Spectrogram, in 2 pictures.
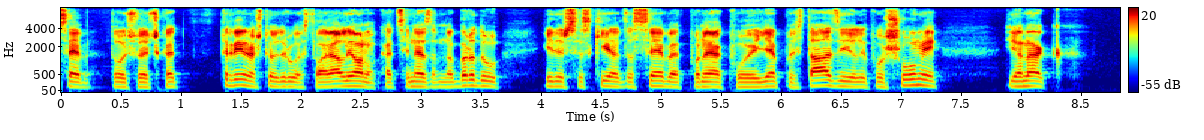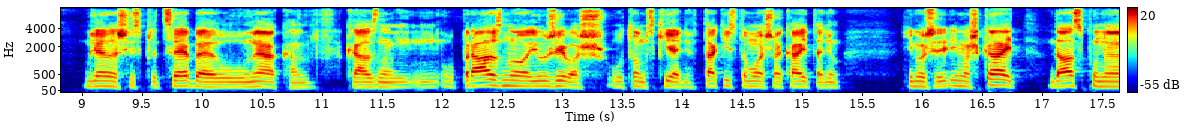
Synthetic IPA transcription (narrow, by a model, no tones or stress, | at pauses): sebet̪o̞t͡ɕuɾe̞t͡ɕkad̪ | t̪ɾeniːɾaʃt̪oed̪ɾuɡest̪ʋaːɾalio̞nokad̪sine̞znamnabr̩d̪u | id̪eʃse̞skijat̪zase̞be̞po̞nekakʋoʎe̞pojst̪aːziilipo̞ʃuːmi | ionak | ɡle̞d̪aʃispɾed̪se̞be̞unekakʰakaznaupɾaːznoiuʒiːʋaʃut̪o̞mskijaɲut̪akist̪o̞moʒeʃnakajt̪aɲu | imaʃimaʃkajt̪ | d̪aspuna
